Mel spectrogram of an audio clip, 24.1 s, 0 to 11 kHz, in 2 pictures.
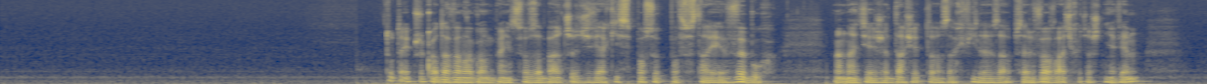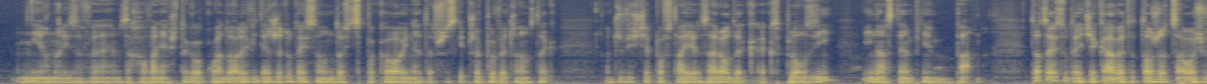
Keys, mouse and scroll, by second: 2.1 Escape, 2.1 alt+a, 5.6 alt+a.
